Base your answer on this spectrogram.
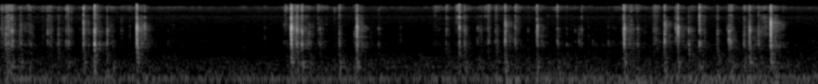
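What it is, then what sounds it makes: Fabric-covered tablet keyboard being typed on. Fingertips type on a thin folio tablet keyboard with fabric-covered keys, producing soft, muffled taps in an uneven stream. A few strokes land sharper and brighter than the rest, over a steady low hum throughout.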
